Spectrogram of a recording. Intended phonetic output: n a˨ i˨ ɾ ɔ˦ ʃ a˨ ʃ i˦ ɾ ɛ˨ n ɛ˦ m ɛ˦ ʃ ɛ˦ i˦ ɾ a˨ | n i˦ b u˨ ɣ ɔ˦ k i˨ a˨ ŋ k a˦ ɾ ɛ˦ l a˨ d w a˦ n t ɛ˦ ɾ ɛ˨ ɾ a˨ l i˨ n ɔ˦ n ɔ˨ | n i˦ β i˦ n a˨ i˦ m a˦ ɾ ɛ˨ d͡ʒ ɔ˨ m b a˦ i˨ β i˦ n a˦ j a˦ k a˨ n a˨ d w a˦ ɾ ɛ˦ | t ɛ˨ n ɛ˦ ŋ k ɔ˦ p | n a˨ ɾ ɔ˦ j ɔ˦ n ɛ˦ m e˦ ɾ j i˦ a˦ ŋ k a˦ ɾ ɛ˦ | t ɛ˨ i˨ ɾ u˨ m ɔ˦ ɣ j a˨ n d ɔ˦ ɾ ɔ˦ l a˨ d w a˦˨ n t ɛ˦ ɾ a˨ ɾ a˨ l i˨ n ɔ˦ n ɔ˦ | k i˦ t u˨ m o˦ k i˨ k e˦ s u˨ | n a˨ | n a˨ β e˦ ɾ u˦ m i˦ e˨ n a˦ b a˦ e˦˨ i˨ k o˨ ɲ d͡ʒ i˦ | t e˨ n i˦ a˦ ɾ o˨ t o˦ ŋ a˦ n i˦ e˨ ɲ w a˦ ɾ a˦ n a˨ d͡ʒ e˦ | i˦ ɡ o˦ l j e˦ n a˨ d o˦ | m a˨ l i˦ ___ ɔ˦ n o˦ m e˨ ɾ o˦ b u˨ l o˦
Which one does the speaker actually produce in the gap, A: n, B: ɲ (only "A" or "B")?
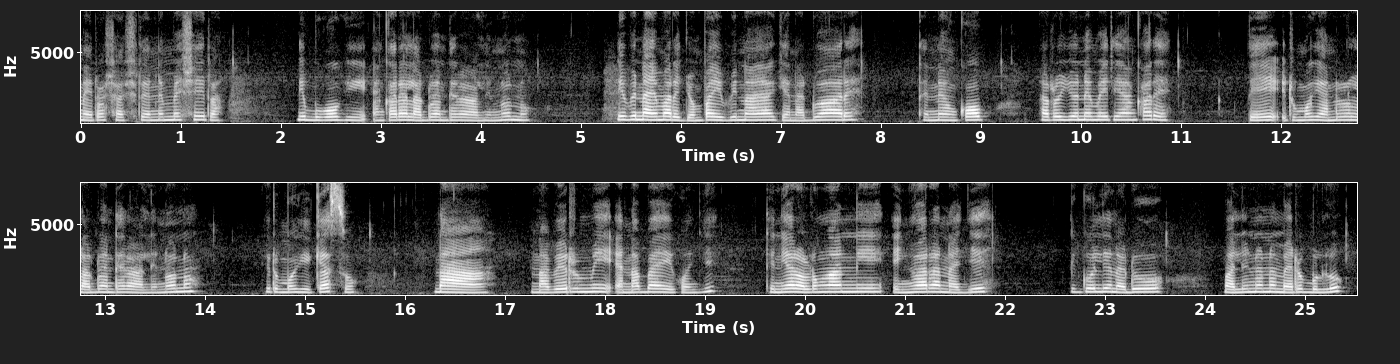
A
